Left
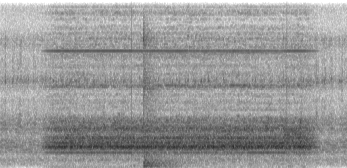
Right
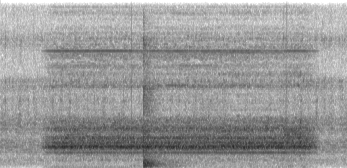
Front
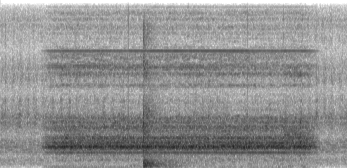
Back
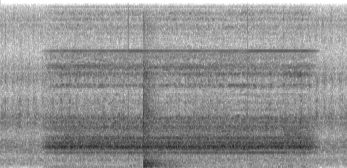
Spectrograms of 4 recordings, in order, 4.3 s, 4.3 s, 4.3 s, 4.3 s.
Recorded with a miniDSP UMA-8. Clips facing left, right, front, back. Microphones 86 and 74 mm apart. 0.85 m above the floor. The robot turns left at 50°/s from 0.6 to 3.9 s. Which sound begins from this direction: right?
A pop, at 1.8 s.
